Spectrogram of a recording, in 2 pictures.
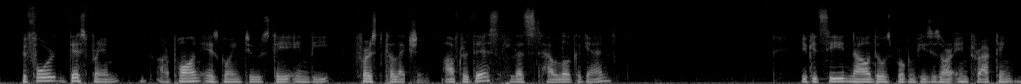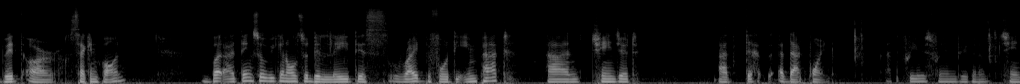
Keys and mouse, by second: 2.3 click, 2.7 i, 4.7 drag, 5.4 shift+middle drag, 5.6 middle click, 6.1 space, 8.1 space, 8.4 middle drag, 13.4 ctrl+z, 14.0 ctrl+z, 14.0-15.5 drag, 15.7-16.1 drag, 18.7 i, 18.9 click, 19.9 click, 20.0 i.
